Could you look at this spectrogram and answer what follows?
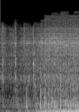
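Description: A motorcycle on a frozen morning at Pangong Lake cranks with a few uneven sputters and then catches, settling into a steady, close engine idle that holds to the end.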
